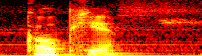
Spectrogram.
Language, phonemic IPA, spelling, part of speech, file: Dutch, /ˈkopjə/, koopje, noun, Nl-koopje.ogg
- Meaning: 1. diminutive of koop 2. bargain, deal 3. sale (a period of reduced prices)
